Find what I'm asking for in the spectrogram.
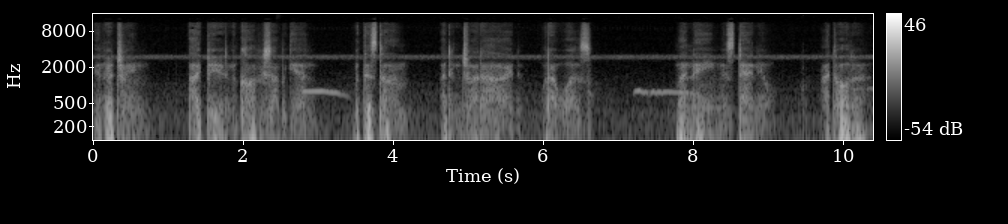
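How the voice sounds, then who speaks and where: In a scripted, romantic ASMR piece, a man narrates softly and breathily, as if confessing, frequently slipping into a whisper. His delivery is unhurried, with frequent pauses.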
